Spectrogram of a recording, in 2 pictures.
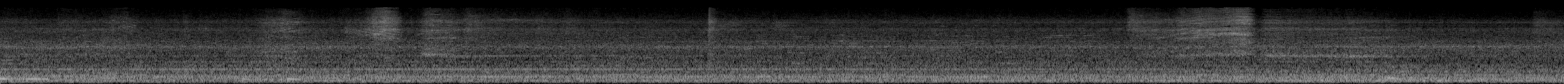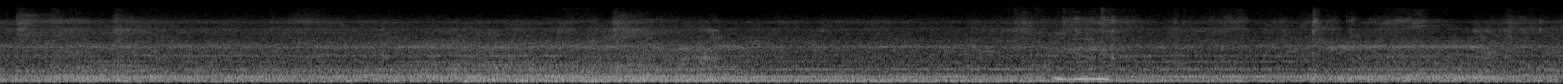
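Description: Steady mechanical hum with a few constant tones, broken now and then by light clicks.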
